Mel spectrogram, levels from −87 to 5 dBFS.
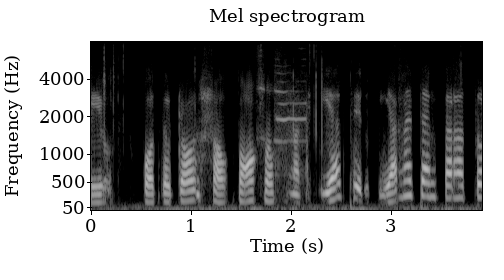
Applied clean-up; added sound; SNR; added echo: neural diffusion model UNIVERSE++.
